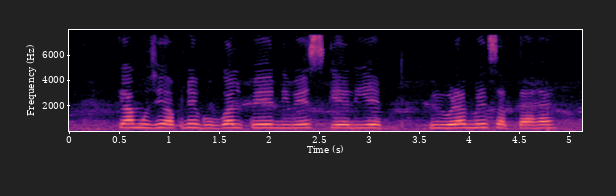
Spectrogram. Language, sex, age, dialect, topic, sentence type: Hindi, female, 18-24, Marwari Dhudhari, banking, question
